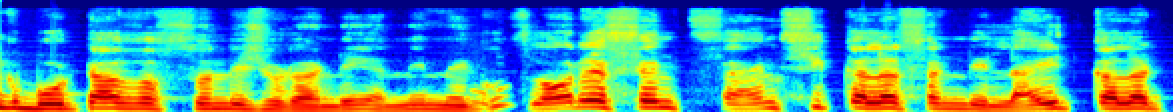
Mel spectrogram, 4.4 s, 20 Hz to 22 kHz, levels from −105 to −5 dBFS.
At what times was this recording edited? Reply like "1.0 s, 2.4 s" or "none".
1.9 s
